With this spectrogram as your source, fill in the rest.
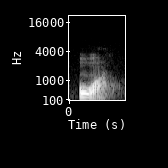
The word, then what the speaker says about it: ord: is men not meant word in Danish is called or and if you were to pronounce the d it would be or but you're not saying the D because it's mute so you're saying or or B which is table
